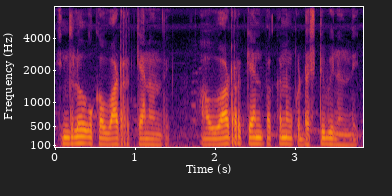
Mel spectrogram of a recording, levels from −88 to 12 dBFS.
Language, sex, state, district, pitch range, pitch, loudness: Telugu, male, Telangana, Hyderabad, 115-130 Hz, 125 Hz, -17 LUFS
